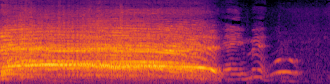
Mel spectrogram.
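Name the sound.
crowd cheering and shouting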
